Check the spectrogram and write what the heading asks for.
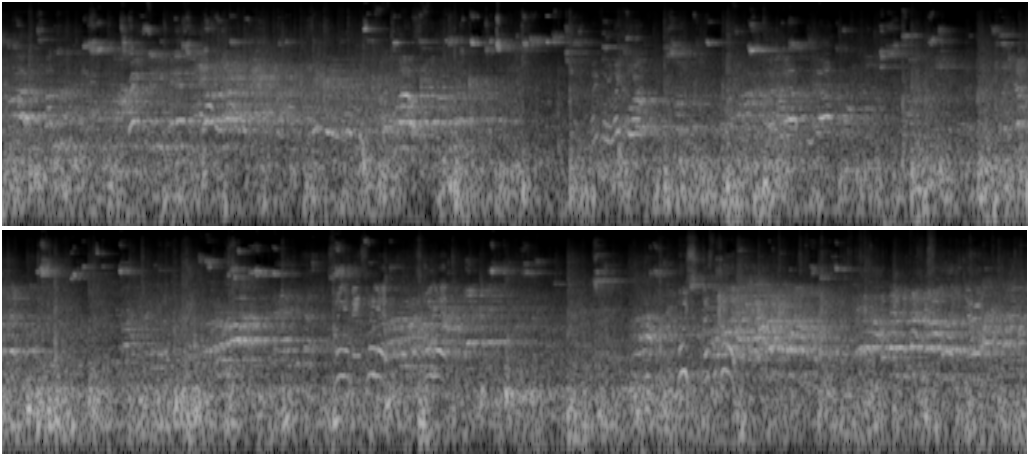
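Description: Basketball being dribbled on a hardwood gym floor, with indistinct voices of players and spectators calling out in a large echoing hall.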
